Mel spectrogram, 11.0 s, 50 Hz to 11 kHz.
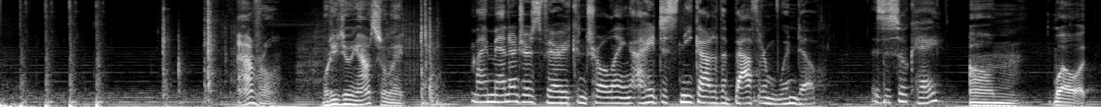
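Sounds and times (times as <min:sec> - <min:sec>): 
firm knocks on a door: 0:00.2 - 0:03.4, 0:04.0 - 0:04.5
speech: 0:02.4 - 0:10.9.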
